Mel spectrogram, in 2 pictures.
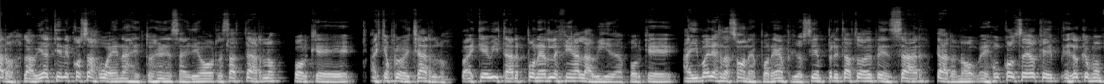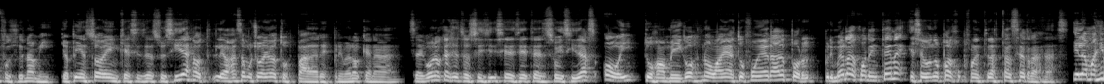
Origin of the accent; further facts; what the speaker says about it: Venezuela; somos de Venezuela, un país donde los trastornos mentales están al alza por culpa de todo lo que ocurre.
